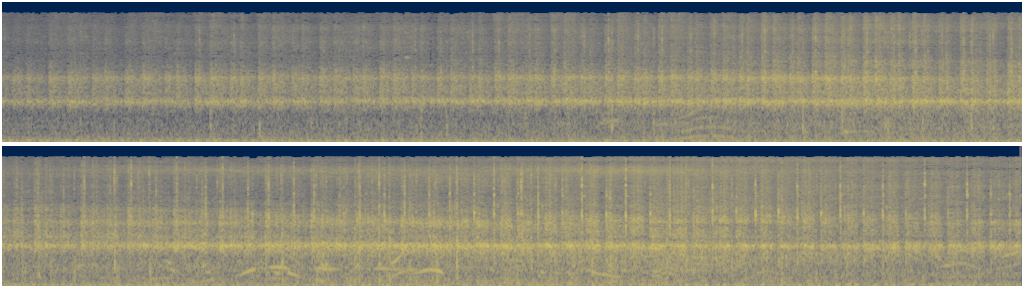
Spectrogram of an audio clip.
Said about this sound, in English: It's a two-way train.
